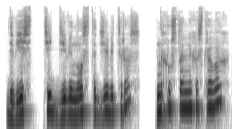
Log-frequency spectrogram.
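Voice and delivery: quiet, slow, incredulous rasp; hoarse disbelief. Acted. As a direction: rasp it back, unbelieving. Gavar repeats the boast doubtfully. (сиплое недоверчивое переспрашивание)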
